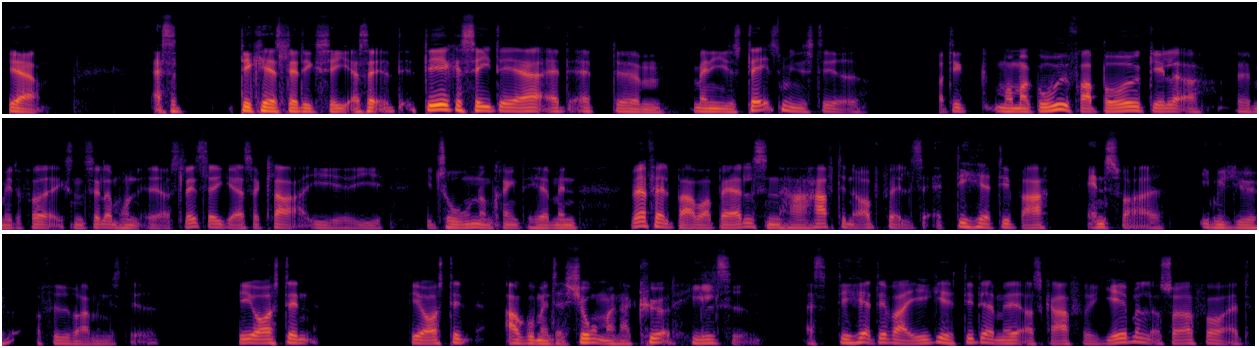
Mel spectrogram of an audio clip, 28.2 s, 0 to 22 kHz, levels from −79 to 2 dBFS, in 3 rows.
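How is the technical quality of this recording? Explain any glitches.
Good news: there's nothing to explain here, since no technical glitches turn up anywhere in this speech recording.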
